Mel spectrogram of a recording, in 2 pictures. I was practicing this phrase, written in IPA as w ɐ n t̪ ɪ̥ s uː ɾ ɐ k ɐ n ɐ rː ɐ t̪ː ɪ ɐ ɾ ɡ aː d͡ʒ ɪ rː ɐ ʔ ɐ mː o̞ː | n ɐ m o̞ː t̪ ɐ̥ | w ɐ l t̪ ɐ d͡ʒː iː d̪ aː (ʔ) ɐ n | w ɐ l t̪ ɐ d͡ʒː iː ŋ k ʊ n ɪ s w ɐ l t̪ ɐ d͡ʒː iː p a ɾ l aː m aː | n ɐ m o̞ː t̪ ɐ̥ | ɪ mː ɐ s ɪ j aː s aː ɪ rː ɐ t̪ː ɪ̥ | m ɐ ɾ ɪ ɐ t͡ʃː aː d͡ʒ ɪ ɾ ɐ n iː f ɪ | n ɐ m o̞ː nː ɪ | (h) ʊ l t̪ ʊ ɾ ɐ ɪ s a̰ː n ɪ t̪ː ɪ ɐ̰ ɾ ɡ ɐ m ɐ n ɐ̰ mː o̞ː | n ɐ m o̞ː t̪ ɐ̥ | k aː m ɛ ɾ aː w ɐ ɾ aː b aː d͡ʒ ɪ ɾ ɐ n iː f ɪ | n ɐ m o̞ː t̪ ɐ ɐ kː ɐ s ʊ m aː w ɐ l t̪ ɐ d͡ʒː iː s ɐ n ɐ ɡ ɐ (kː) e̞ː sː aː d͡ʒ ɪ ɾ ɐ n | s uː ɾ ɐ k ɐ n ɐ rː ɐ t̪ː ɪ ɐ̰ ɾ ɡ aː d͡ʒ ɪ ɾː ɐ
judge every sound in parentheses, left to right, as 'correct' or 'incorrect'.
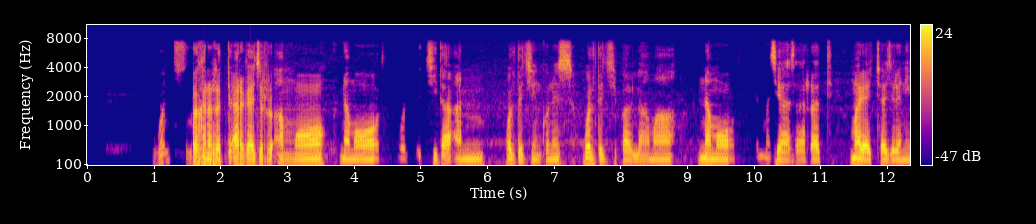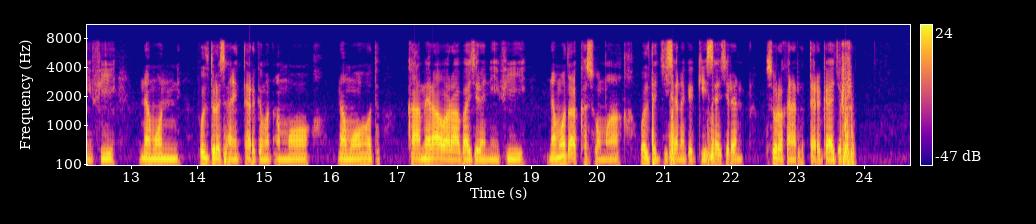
correct, incorrect, incorrect

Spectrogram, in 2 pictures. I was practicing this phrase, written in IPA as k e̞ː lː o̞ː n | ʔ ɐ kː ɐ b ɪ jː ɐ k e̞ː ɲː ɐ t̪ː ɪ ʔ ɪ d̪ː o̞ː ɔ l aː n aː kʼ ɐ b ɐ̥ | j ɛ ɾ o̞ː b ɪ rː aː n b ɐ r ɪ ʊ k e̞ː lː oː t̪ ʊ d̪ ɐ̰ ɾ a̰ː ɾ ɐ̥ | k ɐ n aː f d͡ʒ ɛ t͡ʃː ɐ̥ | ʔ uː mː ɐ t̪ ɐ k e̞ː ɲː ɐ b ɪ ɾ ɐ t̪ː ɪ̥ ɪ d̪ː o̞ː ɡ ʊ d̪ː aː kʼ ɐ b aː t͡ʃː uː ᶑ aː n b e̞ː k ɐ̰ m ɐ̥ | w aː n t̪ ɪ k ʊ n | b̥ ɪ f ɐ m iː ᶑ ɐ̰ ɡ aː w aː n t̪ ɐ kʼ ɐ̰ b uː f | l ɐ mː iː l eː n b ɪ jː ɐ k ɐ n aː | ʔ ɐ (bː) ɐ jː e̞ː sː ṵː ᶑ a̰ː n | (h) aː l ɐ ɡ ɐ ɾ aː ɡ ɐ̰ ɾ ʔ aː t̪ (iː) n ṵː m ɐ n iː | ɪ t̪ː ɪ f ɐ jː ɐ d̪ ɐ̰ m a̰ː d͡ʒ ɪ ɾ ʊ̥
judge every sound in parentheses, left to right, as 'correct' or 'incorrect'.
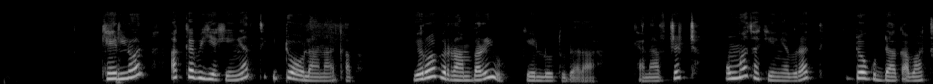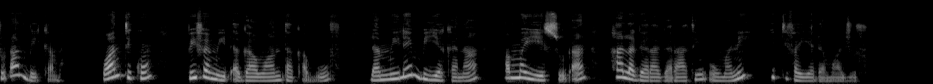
incorrect, correct, correct

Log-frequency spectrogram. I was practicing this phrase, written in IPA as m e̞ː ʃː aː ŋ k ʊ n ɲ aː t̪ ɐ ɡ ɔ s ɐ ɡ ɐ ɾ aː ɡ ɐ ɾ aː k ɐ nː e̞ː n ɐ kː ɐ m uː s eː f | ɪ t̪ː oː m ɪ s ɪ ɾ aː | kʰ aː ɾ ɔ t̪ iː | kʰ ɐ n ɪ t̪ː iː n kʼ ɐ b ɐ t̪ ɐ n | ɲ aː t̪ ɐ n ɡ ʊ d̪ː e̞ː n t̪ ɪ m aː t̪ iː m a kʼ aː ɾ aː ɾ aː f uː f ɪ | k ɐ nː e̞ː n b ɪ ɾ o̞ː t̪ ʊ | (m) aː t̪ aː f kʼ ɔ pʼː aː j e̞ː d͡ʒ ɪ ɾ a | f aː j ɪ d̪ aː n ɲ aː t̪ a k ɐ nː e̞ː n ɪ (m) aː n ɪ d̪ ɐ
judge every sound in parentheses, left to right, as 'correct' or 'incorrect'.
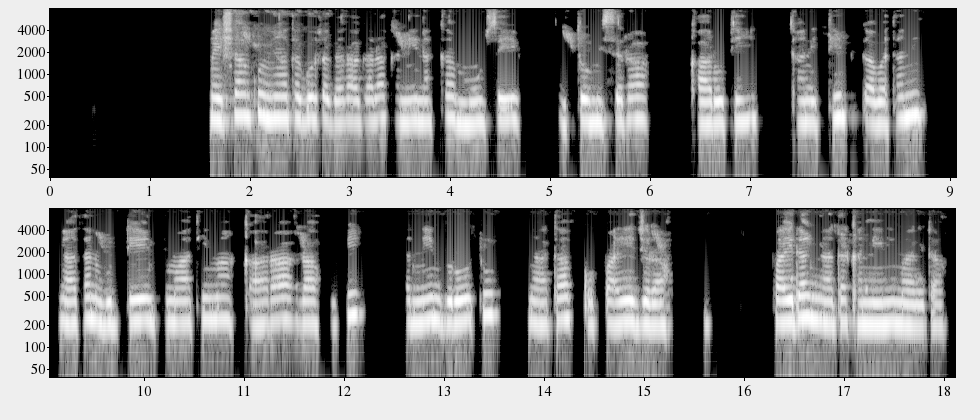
incorrect, correct

